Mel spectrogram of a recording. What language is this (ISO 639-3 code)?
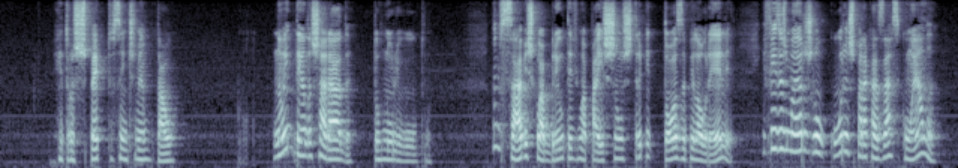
por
